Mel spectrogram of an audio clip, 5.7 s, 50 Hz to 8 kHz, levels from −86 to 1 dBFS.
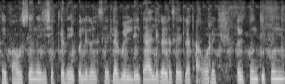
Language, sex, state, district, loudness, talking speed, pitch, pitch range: Marathi, male, Maharashtra, Washim, -20 LUFS, 190 wpm, 115 Hz, 115-125 Hz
